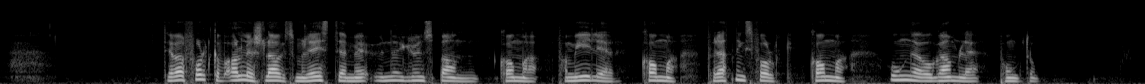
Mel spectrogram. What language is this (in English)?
Norwegian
